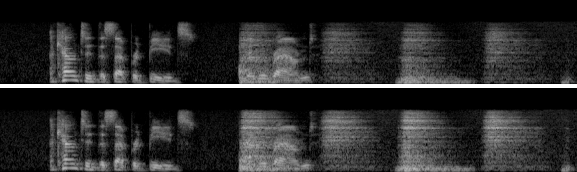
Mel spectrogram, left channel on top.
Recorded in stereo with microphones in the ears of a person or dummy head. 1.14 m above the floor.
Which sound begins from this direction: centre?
A man speaking, at 0.5 s.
